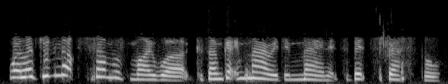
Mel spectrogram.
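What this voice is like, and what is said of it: Husky, sore-throated voice. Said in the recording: “I've got a bit of a sore throat, so a bit of a husky voice going on ... I'm liking the husky voice”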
